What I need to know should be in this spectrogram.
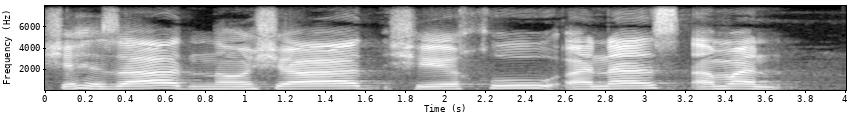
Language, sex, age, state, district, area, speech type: Urdu, female, 30-45, Uttar Pradesh, Shahjahanpur, urban, spontaneous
